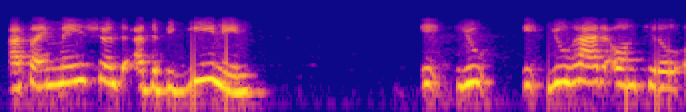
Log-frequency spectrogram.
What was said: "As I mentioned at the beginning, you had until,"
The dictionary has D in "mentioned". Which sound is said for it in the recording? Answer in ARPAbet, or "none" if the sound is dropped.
D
